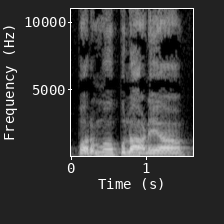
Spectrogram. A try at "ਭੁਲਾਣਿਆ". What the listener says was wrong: ਆ ਤੇ ਨਹੀਂ ਬਿੰਦੀ ਲਾਉਣੀ, ਭੁਲਾਣਿਆ ਆ ਇੱਥੇ ਨਹੀਂ ਬਿੰਦੀ ਲਾਉਣੀ।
